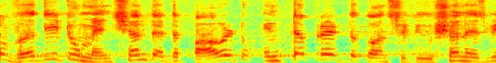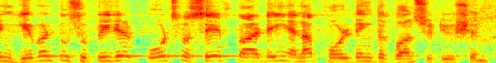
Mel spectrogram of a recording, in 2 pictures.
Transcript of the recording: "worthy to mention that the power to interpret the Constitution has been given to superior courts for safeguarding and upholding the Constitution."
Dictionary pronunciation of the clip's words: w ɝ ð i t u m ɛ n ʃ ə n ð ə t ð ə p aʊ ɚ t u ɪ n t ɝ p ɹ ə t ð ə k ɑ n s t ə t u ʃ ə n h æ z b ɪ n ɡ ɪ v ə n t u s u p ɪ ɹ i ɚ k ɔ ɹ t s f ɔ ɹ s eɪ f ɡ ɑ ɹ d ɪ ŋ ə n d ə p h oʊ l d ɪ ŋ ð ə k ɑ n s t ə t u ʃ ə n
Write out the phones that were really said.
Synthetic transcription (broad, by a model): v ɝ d i t u m ɛ n ʃ ə n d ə t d ə p aʊ ɚ t u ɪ n t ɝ p ɹ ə t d ə k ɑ n s t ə t u ʃ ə n h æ z b ɪ n ɡ ɪ v ə n t u s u p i ɹ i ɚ k ɔ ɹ t s f ɔ ɹ s eɪ f ɡ ɑ ɹ d ɪ ŋ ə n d ə p h oʊ l d ɪ ŋ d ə k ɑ n s t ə t u ʃ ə n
